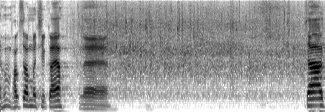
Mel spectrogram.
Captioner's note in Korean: 박수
